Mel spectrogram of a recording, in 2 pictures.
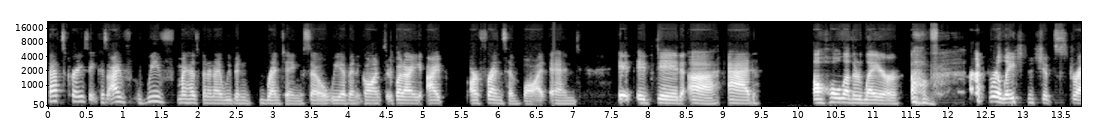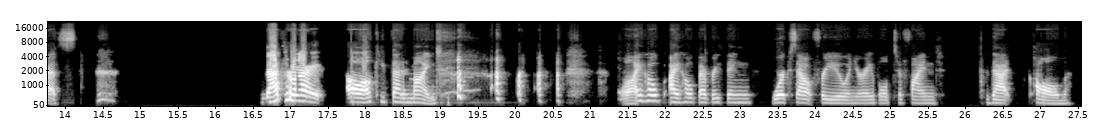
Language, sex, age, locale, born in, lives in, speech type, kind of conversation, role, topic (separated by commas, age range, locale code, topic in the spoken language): English, female, 35-39, en-US, United States, United States, conversation, advice, advisor, How can I balance family time and work during busy periods so I don't feel guilty?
